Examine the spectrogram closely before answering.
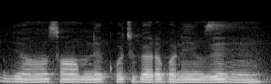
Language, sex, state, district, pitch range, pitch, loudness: Hindi, male, Uttar Pradesh, Shamli, 115-120 Hz, 120 Hz, -15 LUFS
